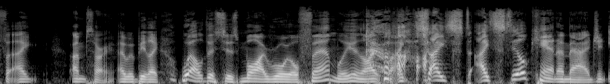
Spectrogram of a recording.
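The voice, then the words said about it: Put-on British accent. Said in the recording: “put myself in the shoes of a Brit ... Even in that accent”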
